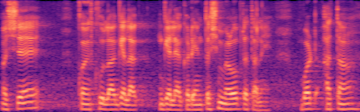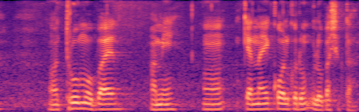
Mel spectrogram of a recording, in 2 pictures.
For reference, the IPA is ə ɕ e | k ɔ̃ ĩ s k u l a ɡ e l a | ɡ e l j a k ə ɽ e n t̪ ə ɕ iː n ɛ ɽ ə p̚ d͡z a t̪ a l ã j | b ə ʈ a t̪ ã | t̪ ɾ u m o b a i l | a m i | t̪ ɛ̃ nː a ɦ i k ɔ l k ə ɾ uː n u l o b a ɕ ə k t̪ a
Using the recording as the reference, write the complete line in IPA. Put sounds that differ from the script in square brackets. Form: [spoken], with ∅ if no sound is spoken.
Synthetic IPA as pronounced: ə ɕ e | k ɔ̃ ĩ s k u l a ɡ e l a | ɡ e l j a k ə ɽ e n t̪ ə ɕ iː [m] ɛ [ɭ] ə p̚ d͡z a t̪ a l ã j | b ə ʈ a t̪ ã | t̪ ɾ u m o b a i l | a m i | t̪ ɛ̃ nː a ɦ i k ɔ l k ə ɾ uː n u l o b a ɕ ə k t̪ a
